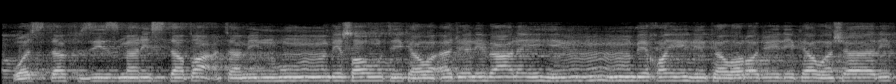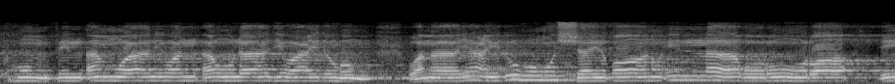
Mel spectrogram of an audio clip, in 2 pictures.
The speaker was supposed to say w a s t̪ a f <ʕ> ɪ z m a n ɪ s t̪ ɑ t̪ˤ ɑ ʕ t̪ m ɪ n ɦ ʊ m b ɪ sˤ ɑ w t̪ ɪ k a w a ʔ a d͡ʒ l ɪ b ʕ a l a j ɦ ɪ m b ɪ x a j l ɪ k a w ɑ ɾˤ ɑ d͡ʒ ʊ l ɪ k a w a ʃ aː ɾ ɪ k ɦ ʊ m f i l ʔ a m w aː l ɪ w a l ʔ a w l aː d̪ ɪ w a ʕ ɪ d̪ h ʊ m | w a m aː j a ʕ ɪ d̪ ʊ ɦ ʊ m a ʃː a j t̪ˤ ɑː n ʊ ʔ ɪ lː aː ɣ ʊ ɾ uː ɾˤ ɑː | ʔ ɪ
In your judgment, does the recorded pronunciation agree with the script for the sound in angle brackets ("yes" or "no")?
no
